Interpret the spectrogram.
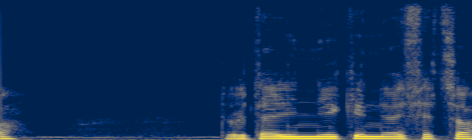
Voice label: "unig", welsh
